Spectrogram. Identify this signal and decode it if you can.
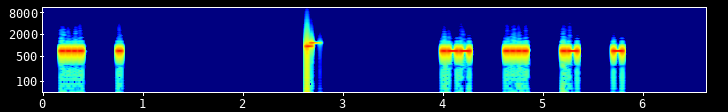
Morse code, heard as a keyed tone, about 40 wpm, spaced as for 19 wpm, 700 Hz. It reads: HE WHAT
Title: 4x Character Spacing - Top 200 Words - 40wpm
